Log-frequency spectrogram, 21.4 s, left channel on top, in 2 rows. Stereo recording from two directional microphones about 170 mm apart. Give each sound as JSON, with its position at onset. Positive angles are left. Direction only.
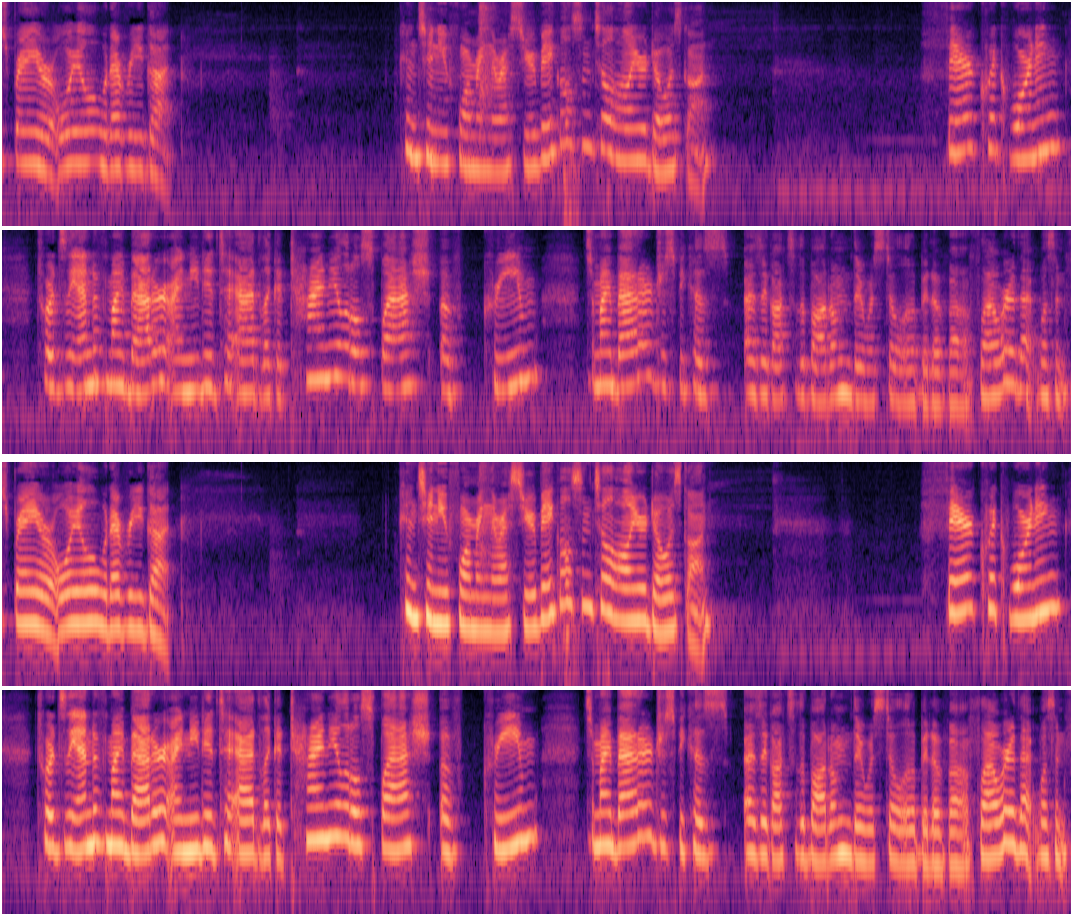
{"t": 0.0, "sound": "a woman's voice", "side_deg": -30}
{"t": 3.9, "sound": "a woman's voice", "side_deg": -45}
{"t": 9.1, "sound": "a woman's voice", "side_deg": -35}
